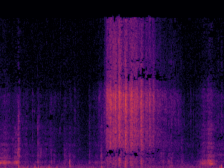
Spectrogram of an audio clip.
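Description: Silesian horse moving around on a longe line over soft dirt, its hoofbeats dull scattered thuds. About two seconds in comes a loud, high-pitched chattering burst lasting about a second, like birds chirping.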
